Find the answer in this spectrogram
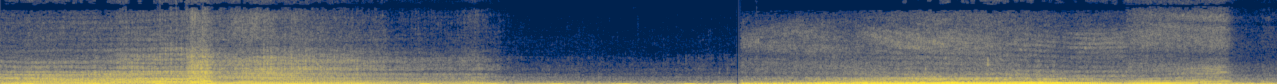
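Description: Cars accelerating hard one after the other. First a Cadillac CTS wagon's engine revs up, dropping in pitch about a second and a half in as it shifts. Then a Ferrari's engine revs up as it pulls away, loudest near the end.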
